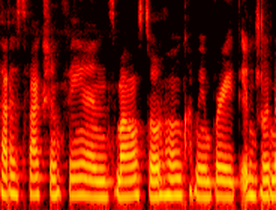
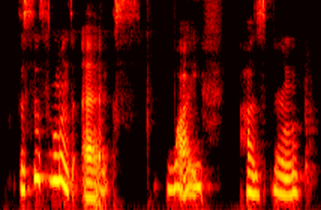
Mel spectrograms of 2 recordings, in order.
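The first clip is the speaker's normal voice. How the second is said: breaking, cracked voice mid-line; 4 semitones higher than usual. Reading tarot cards for listeners, voice cracking. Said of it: "y'all notice how my voice cracked".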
